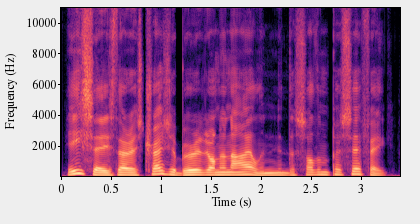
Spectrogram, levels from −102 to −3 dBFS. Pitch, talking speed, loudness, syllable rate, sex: 140 Hz, 230 wpm, -17 LUFS, 6.4 syllables/s, male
